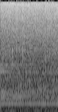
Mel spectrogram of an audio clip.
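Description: Onions hitting olive oil in a frying pan give off a steady, loud, broadband sizzle, an even hiss held without a break through the short moment, close and alone.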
